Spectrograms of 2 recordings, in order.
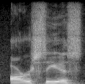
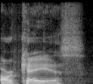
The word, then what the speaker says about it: Arceus: Like from a literal design point, it's not Arus. It's Archaeus. You have an Arc phone in the game. It's an Arc phone. You don't have an Ars phone.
